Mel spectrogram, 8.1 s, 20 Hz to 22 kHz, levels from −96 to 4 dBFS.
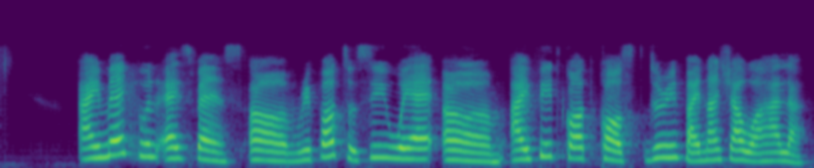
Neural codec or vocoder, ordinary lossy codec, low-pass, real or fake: codec, 16 kHz, 1 kbps, X-Codec, WavLM features, trained on Multilingual LibriSpeech; none; 7.2 kHz; fake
